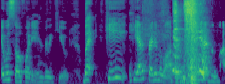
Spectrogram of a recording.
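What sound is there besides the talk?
sneeze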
